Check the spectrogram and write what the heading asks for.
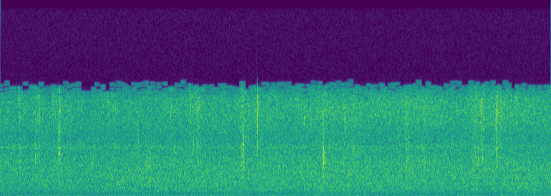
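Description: A steady, even rushing noise with a few faint ticks.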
